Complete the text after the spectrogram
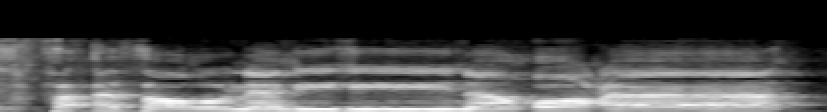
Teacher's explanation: فا جو اوپر کے دانتوں نیچے ہونٹ کے اوپر جب لگے تو اسے فا ادا ہوتا ہے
